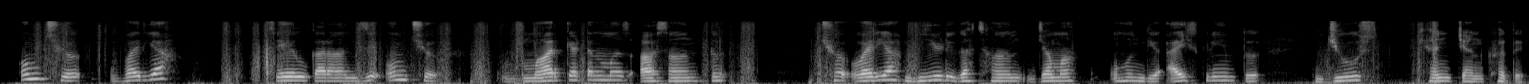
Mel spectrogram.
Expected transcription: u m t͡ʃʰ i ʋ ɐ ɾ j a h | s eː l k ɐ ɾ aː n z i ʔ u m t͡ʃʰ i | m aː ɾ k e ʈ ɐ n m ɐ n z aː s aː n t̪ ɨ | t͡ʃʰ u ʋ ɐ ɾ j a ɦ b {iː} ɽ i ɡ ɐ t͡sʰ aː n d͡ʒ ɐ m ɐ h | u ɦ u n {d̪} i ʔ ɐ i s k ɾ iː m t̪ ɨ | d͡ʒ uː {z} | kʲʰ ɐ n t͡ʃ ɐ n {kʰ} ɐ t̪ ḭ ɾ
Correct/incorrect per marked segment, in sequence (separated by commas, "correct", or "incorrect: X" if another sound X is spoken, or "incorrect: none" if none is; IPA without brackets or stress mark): correct, correct, incorrect: s, correct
